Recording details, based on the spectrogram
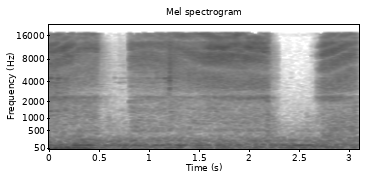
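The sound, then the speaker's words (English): An aerosol spray paint can hisses in steady bursts, with two brief pauses breaking the spray into three sustained blasts. “Now, pick up the cans. Pick up the cans. And spray.”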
